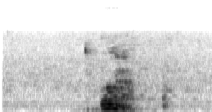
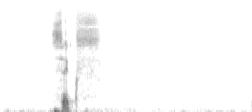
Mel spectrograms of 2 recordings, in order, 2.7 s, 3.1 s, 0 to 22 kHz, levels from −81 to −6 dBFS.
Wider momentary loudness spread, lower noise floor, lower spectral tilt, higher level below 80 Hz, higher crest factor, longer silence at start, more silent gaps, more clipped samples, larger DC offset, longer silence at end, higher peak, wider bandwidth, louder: first, 27 LU vs 11 LU; second, -51 dBFS vs -79 dBFS; first, -9 dB/octave vs -3 dB/octave; about the same, -60 dBFS vs -62 dBFS; second, 18 dB vs 24 dB; first, 1.05 s vs 0.1 s; neither; neither; neither; second, 0.6 s vs 1.9 s; first, -2 dBFS vs -28 dBFS; second, 6.4 kHz vs 16 kHz; first, -15 LUFS vs -47 LUFS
